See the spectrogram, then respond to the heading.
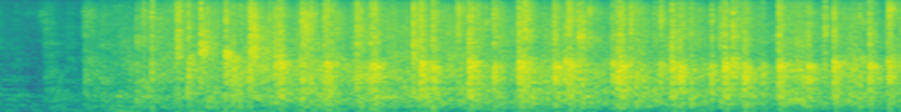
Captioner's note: group clapping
